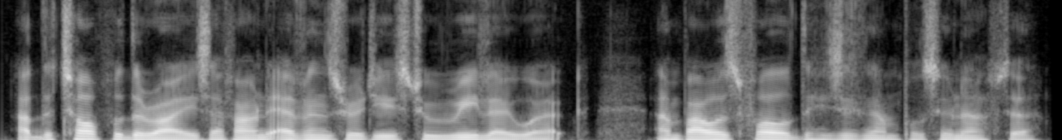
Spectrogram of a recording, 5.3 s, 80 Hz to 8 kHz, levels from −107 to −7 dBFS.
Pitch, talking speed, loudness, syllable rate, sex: 115 Hz, 225 wpm, -19 LUFS, 6.3 syllables/s, male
